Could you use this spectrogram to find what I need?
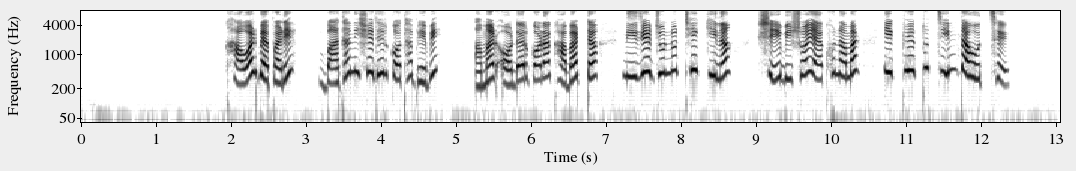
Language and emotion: Bengali, fearful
